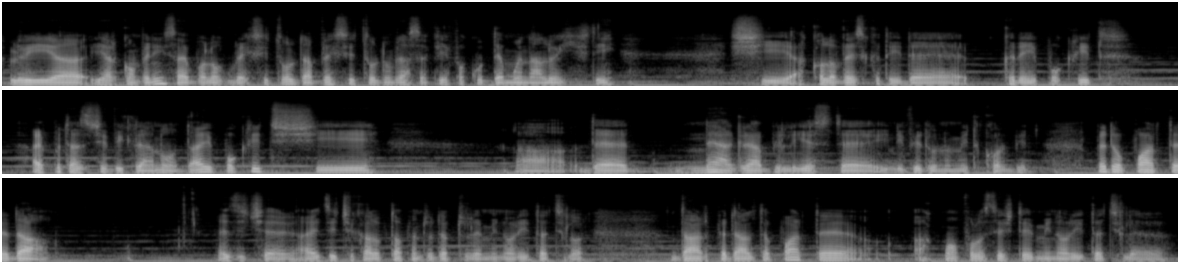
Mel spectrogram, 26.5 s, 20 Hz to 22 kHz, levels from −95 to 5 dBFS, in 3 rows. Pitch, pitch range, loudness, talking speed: 90 Hz, 75-100 Hz, -28 LUFS, 145 wpm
